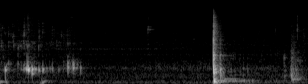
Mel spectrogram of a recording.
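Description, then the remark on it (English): Tonic water poured from a bottle into glasses, with short splashing and dripping bursts and a sharp clink partway through. Quiet overall, with no talking. “This bottle cap opener is always a little tricky. There we go. All right. Some for you. Thank you. And some for me.”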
